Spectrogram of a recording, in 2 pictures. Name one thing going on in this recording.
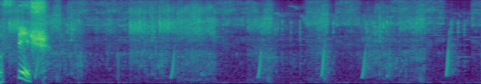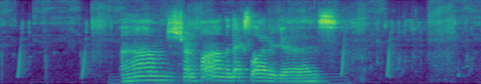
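A fishing reel clicks quickly as a line is reeled in.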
